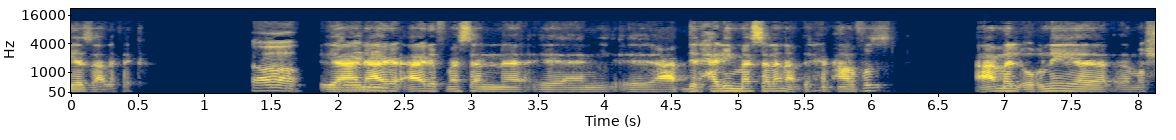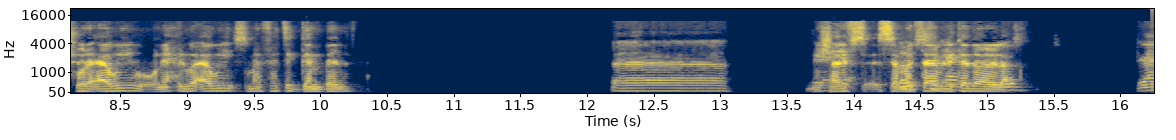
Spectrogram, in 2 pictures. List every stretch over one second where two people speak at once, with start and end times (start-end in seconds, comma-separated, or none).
13.7-15.2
